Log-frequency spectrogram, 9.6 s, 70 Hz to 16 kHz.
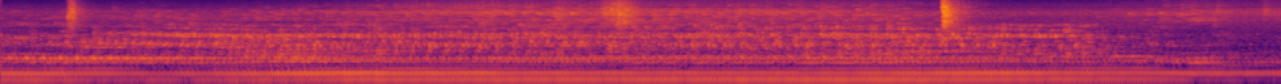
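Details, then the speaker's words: BMW 335i first start after engine work (new rod bearings, timing chain, oil chain, valve cover gasket, relubed cams): smooth, steady idle with an even low drone and no ticking, much better than the heavy ticking before; it may misfire above 3,000 rpm. "she sounds good. A lot better than when I brought it in because it was ticking like crazy."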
